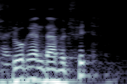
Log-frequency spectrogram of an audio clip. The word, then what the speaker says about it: Florian David Fitz: mit Florian David Fitt. Und das ist die korrekte Aussprache. – Ja, das ist die korrekte Aussprache nämlich.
